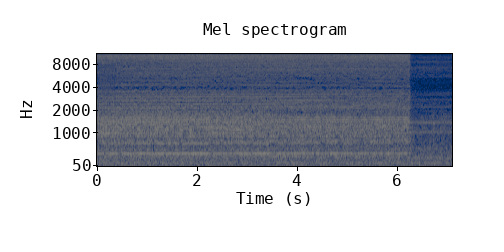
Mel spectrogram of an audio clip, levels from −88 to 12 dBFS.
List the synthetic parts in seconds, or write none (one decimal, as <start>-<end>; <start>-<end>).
none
